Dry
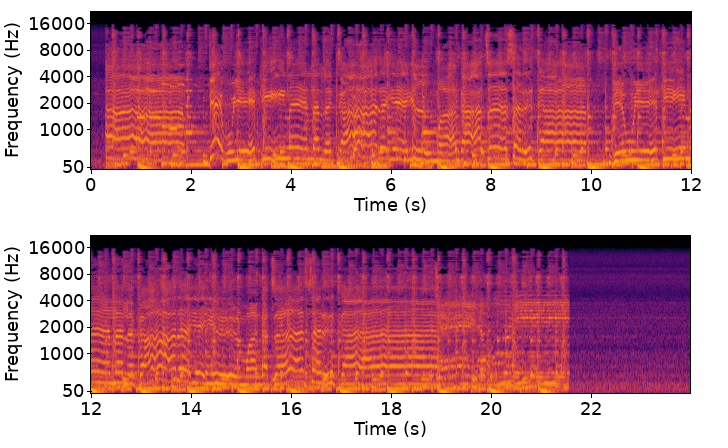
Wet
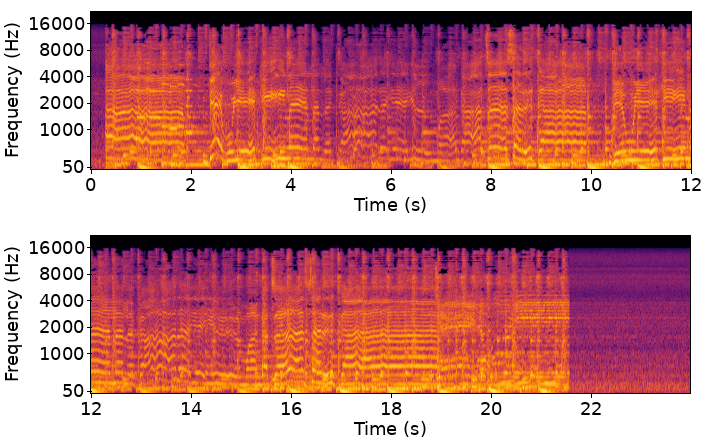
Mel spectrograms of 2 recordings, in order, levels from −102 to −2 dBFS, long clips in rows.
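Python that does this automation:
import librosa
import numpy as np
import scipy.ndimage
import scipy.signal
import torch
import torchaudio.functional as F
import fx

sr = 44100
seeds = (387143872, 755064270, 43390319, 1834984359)

y = fx.gain(x, sr, db=fx.line((4.13, 9.0), (4.6, -2.0), (7.36, -2.0), (8.0, 9.0), (12.16, 9.0), (12.72, 3.0), (14.84, 3.0), (15.62, 10.5)))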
